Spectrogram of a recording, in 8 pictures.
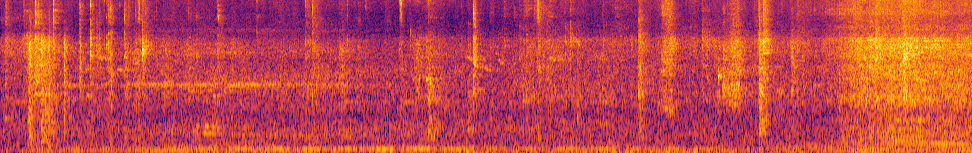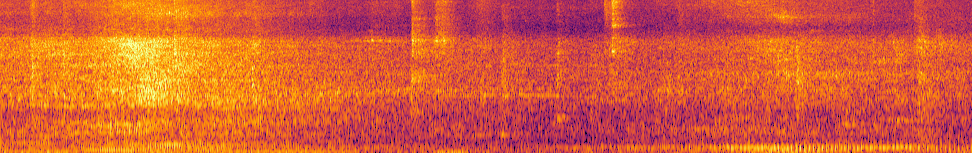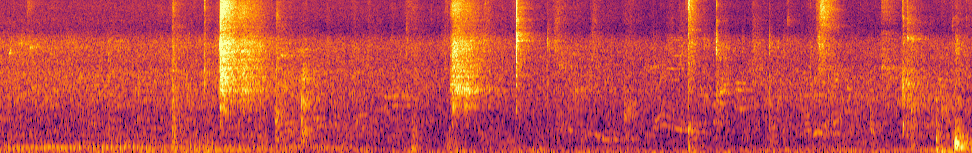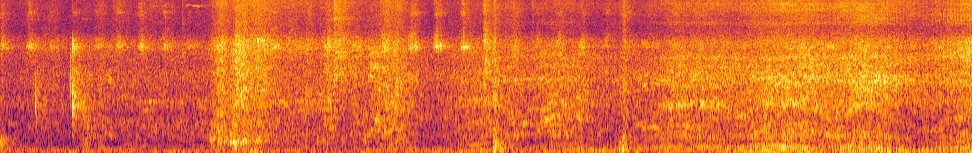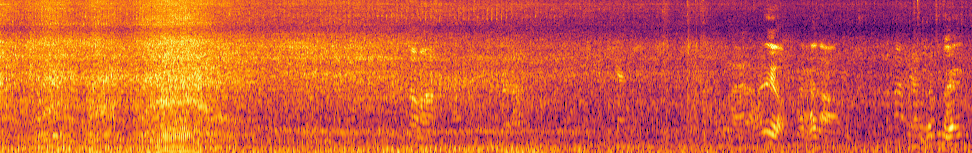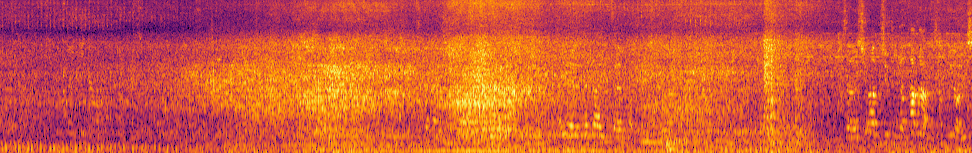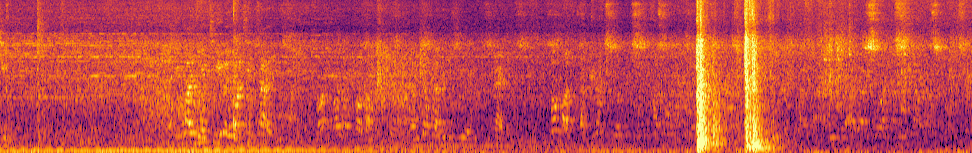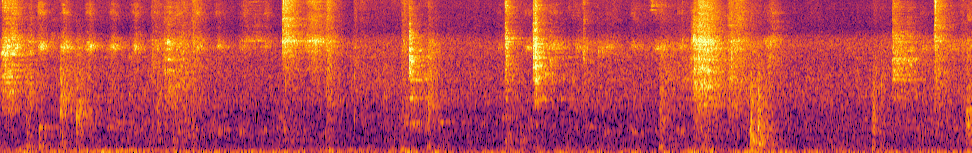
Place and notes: Futai St., Taishan Dist., New Taipei City - walking in the Street
bird sound, Traffic sound, Preparing for market operation, Traditional market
